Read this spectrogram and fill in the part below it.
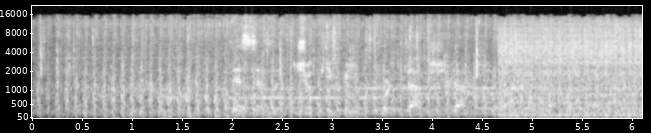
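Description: Helicopter and gunfire in a Call of Duty match: steady rotor chopping throughout with rapid bursts of automatic fire layered on top, while a player talks over the action.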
